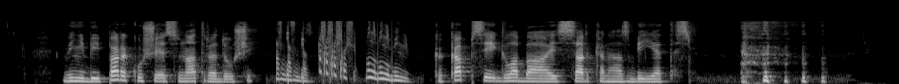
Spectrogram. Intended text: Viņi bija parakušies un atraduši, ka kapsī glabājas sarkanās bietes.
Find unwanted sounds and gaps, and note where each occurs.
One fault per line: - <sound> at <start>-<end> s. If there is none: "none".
- chirp at 2.8-4.2 s
- laugh at 7.4-8.3 s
